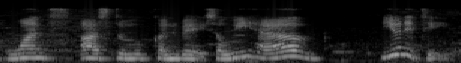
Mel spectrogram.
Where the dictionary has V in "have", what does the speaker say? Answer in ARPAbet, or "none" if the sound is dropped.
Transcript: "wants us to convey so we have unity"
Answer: V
